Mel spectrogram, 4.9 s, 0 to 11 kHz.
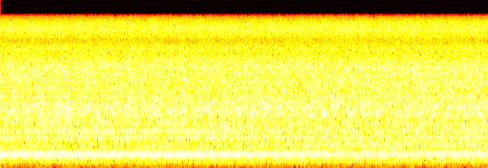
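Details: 2010 Lexus in for no-start, customer wants alternator replaced; jump-started, alternator output 13.9 V: steady even idle hum, no knocks, misses or surging over the hiss; idles smoothly and is charging.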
